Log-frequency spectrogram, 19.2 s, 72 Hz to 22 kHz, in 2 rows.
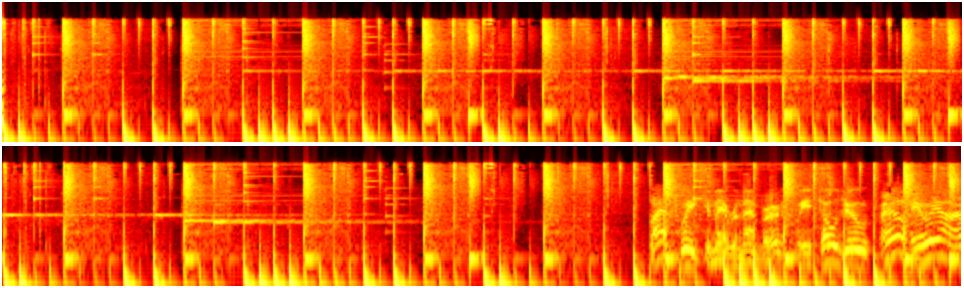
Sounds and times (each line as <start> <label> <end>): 0.0 Minimal Techno beat 19.1
16.1 voice sample tagged on end 19.1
